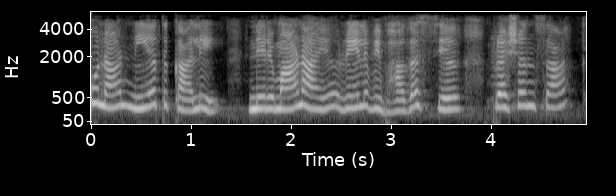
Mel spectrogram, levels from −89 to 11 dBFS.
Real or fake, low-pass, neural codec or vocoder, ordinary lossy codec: real; 5.4 kHz; none; AAC, 32 kbps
